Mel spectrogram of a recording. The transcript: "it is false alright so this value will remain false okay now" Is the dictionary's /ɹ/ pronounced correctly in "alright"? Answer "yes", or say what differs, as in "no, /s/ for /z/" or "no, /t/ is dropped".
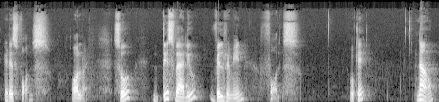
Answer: yes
